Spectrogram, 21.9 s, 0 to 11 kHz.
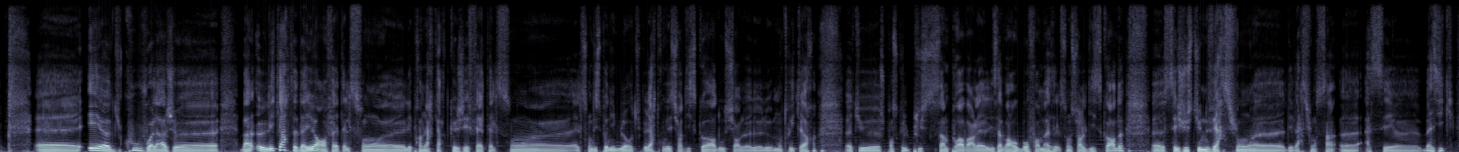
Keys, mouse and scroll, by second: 8.9 space, 9.1 click, 10.5 click, 16.7 space.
